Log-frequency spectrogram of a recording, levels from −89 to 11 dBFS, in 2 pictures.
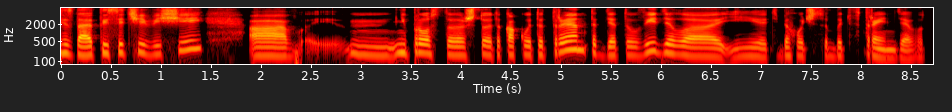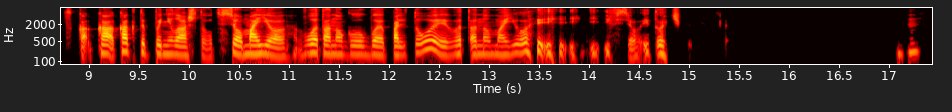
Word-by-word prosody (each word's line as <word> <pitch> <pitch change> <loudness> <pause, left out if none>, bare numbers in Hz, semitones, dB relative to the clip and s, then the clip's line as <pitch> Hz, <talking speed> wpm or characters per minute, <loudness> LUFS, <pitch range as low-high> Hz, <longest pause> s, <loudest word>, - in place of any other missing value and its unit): не 195 - -3
знаю, 165 -3 +3
1000 200 +2 +2
вещей? 240 +10 +3 0.4
А, 155 -1 +2
в - - -22
и, 400 -4 -20
м, 165 -5 -13
не 200 +4 -7
просто, 185 -5 -2
что 170 - +6
это 170 0 -6
какой-то 170 0 -5
тренд, 245 - +1
ты 195 - -8
где-то 160 0 -7
увидела, 170 -5 -1
э, - - -3
и 150 0 -10
тебе 155 - -11
хочется 155 0 -2
быть 150 +1 -14
в - - -10
тренде. 130 -6 -4
Вот - - -21 0.2
ка 190 -1 +4
как 220 -1 +5
ты 210 - -4
поняла, 180 -3 +1
что 150 - +2
вот 140 - -10
все 185 -4 +5
моё, 180 -5 +4
вот 195 +1 0
оно 175 -1 +1
голубое 175 -1 -3
пальто 185 - 0
и 165 - +1
вот 180 +4 -5
оно 175 0 -3
моё, 180 +5 -2
и - - -5
всё, - - -2
и - - -9
точка. - - -2 2.2
Мгм. 205 +4 -14
175 Hz, 160 wpm, -27 LUFS, 160-195 Hz, 2.2 s, что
